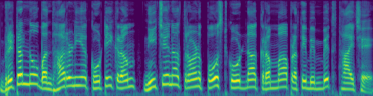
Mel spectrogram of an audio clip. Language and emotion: Gujarati, neutral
